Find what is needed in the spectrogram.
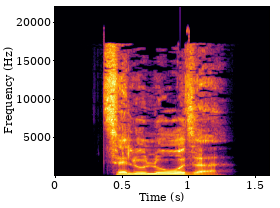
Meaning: alternative spelling of Zellulose (chiefly in technical texts)
- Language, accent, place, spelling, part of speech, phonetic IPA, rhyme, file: German, Germany, Berlin, Cellulose, noun, [t͡sɛluˈloːzə], -oːzə, De-Cellulose.ogg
